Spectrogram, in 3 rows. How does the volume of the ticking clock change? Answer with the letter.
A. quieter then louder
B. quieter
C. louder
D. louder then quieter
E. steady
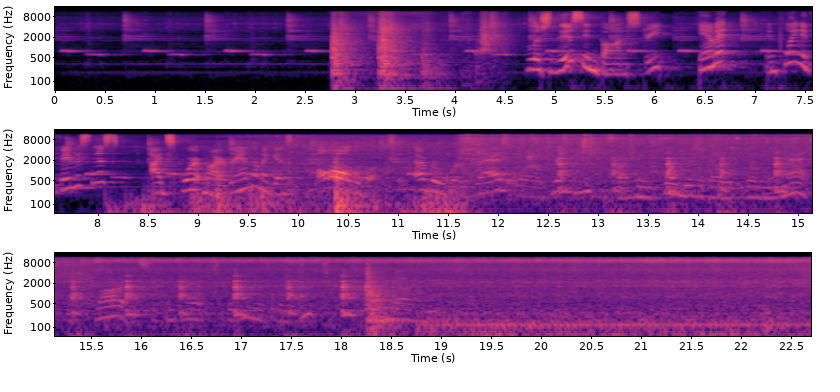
D.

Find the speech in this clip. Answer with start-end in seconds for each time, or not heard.
4.7-19.0.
